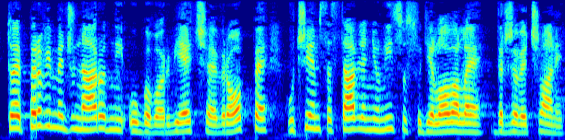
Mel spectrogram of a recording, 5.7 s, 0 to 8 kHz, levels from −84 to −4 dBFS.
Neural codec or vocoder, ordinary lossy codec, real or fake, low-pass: none; none; real; none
